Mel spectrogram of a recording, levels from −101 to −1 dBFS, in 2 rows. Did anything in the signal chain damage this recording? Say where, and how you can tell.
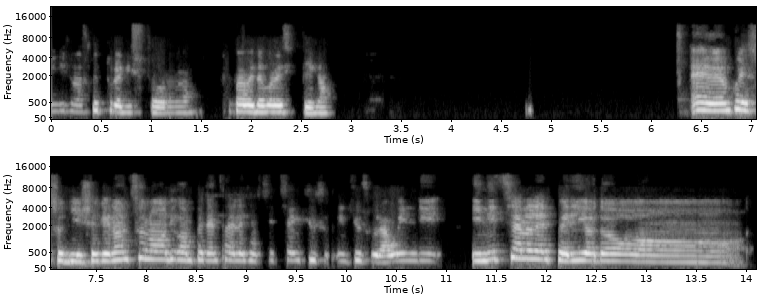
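Yes, repeated packet loss (robotic sound) at the network stage, 1.17 to 1.93 s: six holes, up to 58 ms, concealed by repeating previous sound. On a spectrogram these show as frozen, smeared harmonic blocks.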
